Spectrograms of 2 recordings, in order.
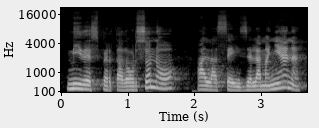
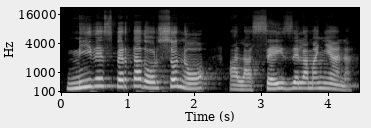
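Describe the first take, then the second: First: The sentence is spoken at normal speed. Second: The sentence is spoken slowly. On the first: "la segunda va a ser una velocidad normal" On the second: "La primera lenta"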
